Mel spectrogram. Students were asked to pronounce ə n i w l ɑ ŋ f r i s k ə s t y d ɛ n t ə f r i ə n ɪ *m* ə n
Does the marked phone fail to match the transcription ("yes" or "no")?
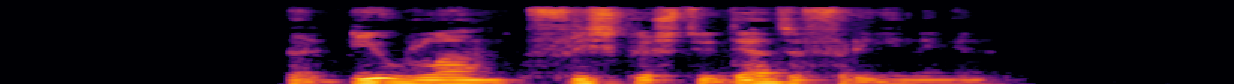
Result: yes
